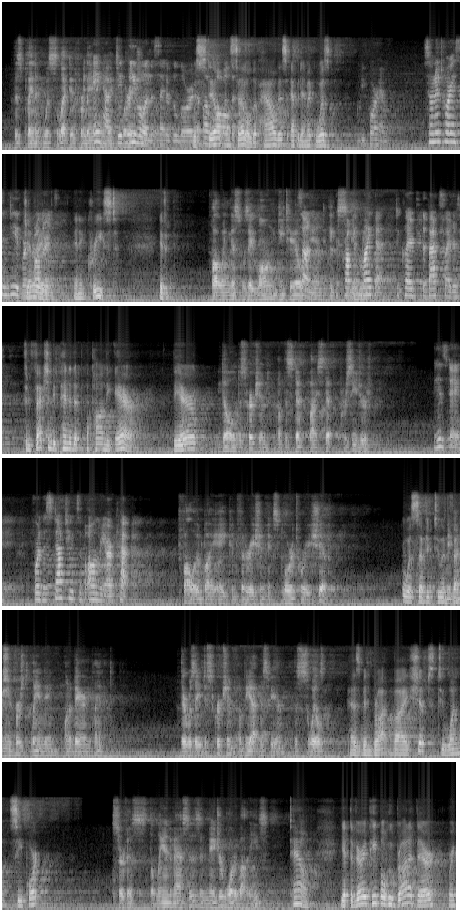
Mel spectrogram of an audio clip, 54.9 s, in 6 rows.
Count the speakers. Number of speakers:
three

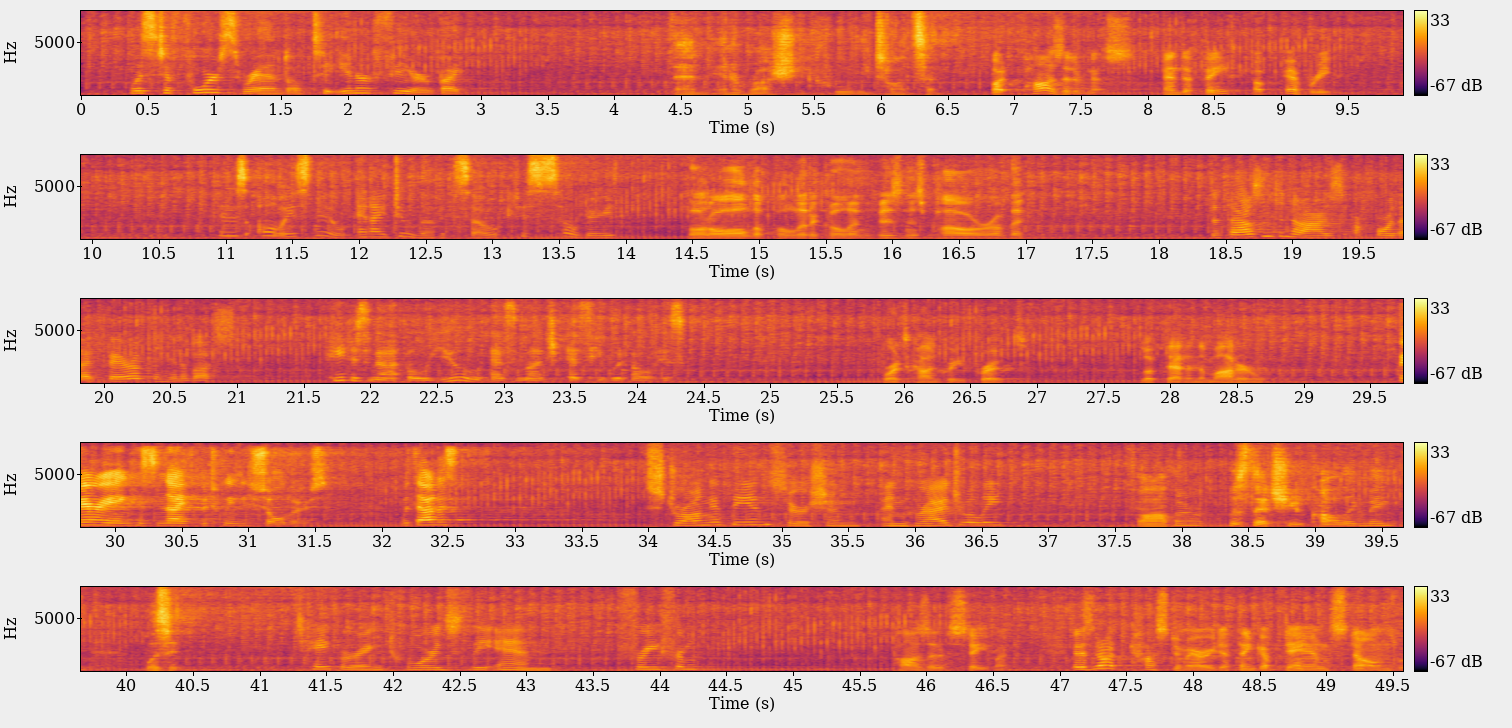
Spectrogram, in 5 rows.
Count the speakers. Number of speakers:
ten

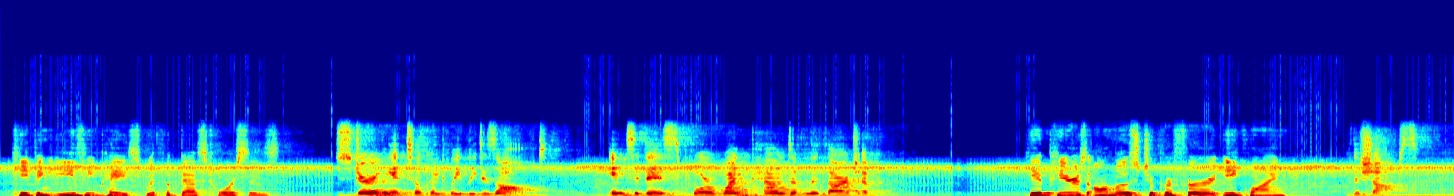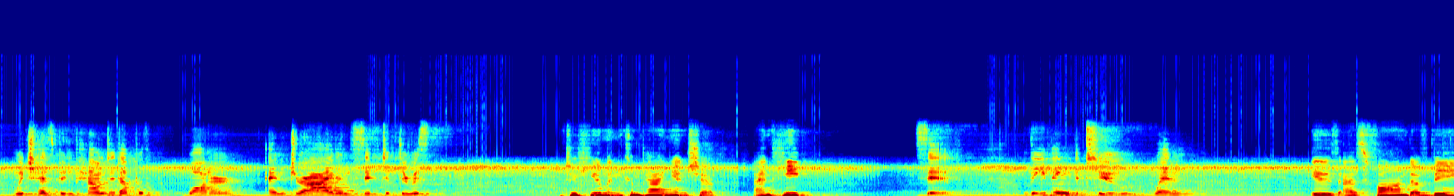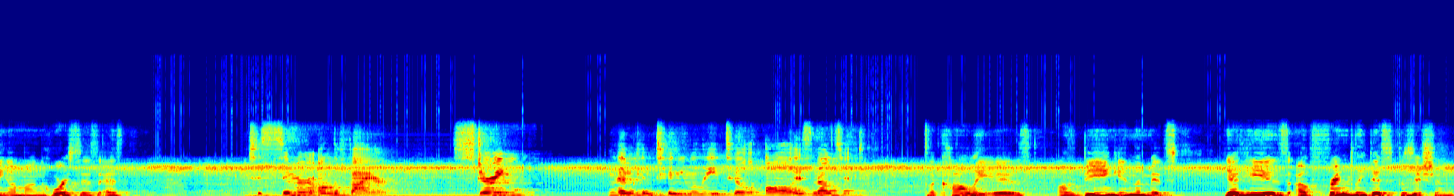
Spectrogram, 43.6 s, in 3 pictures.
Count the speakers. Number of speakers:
two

